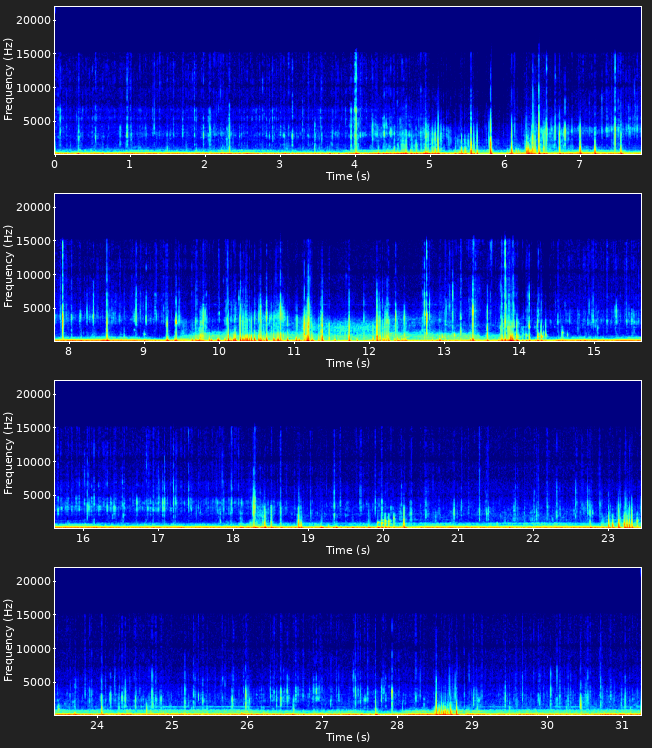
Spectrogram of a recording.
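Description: Muffled underwater sound from a camera held below the surface while snorkelling: a continuous low rumble with a steady low drone, broken by sharp knocks and crackles, with a dense burst of water noise between about ten and fourteen seconds in.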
